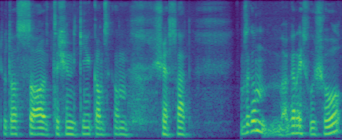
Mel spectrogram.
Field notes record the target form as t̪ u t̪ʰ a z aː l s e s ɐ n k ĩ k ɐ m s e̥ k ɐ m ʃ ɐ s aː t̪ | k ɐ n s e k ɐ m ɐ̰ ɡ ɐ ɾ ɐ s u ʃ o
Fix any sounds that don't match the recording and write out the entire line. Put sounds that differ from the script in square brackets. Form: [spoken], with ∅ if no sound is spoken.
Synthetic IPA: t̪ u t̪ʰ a [s] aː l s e [ʃ] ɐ n k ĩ k ɐ m s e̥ k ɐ m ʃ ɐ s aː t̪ | k ɐ [m] s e k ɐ m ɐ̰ ɡ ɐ ɾ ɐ s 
